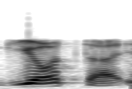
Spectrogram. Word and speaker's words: ghiotta: Ghiotta is G-H-I-O-T-T-A. Ghiotta. When you have an H after a G, it makes it a hard G. So it's ghiotta.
